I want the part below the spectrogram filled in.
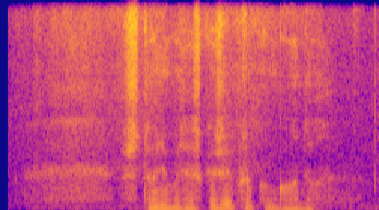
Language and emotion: Russian, sad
